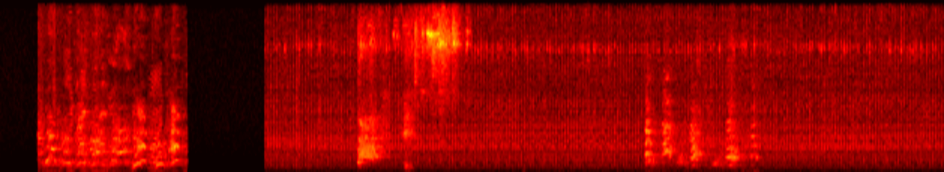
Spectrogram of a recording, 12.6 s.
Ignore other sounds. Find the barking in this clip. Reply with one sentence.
The barking can be heard from 0.5 to 2.5 s, from 4.8 to 6.2 s and from 8.6 to 10.2 s.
